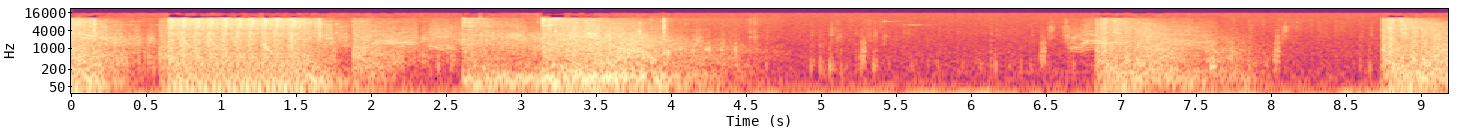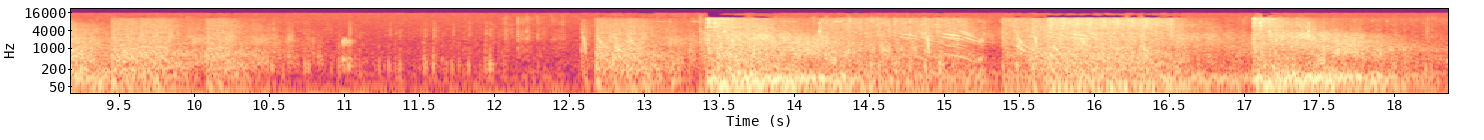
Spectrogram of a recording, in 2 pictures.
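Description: Automatic and rifle gunfire in Counter-Strike 1.6, loud dense bursts of rapid shots repeating in several volleys with brief pauses between them.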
